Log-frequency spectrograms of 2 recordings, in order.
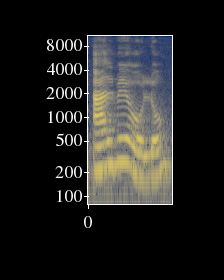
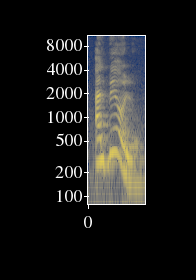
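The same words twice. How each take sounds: First: "alveolo" stressed on O, al-ve-Ó-lo; penultimate stress. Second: "Alveolo" stressed on VE, al-VÉ-o-lo; antepenultimate stress. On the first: Teacher giving second accepted form, slow "alveolo" as al-ve-Ó-lo. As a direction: slowly lean on the O in "alveolo". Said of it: "puede llevar tilde y se escribe sin". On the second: Teacher giving first accepted form, "Alveolo" as al-VÉ-o-lo. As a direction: punch VE in "Alveolo", then fall away. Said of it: "Seguimos con la doble acentuación". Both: Shown as a demonstration.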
